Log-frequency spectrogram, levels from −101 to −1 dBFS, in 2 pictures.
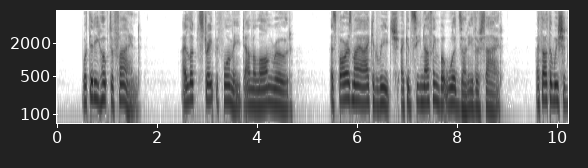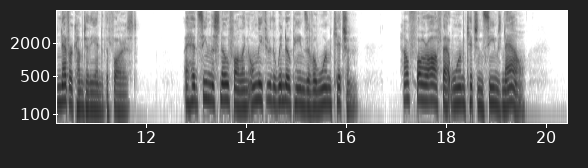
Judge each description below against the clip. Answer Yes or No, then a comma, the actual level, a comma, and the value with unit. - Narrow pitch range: No, average, 3.7 semitones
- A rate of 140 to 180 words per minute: No, average, 195 wpm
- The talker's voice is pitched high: No, medium, 155 Hz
